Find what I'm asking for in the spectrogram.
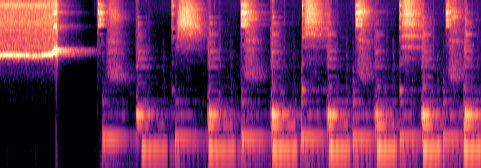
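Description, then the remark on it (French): A single high, steady train whistle blows for just under a second with a hissy edge as a little train departs, then a rhythmic chugging beat with low tones starts and repeats steadily. “Roule, roule, petit bout de roule, comme un grand sur le chemin de fer, il roule, il déboule.”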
